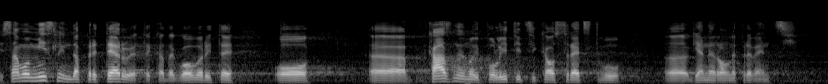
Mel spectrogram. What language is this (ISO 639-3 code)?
srp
